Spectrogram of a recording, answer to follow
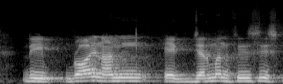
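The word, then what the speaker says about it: de Broglie: डियर students, आज का हमारा टॉपिक है डी ब्रोले, या इसको डी ब्रॉय कहते हैं, पढ़ने में डी ब्रोगले है, जो इस प्रोनाउंस करते हैं आप लोग।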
